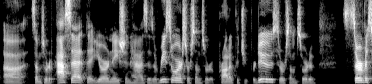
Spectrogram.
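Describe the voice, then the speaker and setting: A woman hosting an explainer show, talking in a conversational, hedging way, a little hoarse and raspy from a cold. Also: low-pitched, sharp tone. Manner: conversational, hedging with filler phrases. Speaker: host. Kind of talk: explainer talk to camera. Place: home office.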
